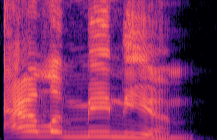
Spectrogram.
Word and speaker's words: aluminium: not for me for you also it's pronounced aluminium what are we doing here take a good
